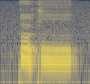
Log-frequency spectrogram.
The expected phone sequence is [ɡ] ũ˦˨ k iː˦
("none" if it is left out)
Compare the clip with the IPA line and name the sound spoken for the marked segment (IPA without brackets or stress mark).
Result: k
